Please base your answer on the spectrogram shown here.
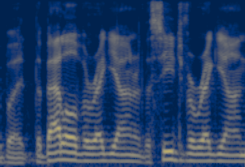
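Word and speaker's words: Eregion: namely the siege of Aron you got to roll your RS when you're talking about the show because all the actors certainly do but the Battle of Aron or the siege of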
